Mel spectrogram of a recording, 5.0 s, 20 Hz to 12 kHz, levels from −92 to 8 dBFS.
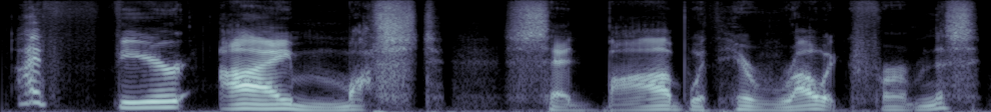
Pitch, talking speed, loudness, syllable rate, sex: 110 Hz, 110 wpm, -21 LUFS, 2.6 syllables/s, male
